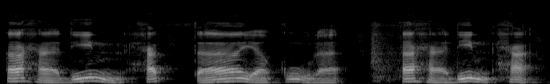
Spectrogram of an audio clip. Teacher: Nah, itu hukumnya izhar ya, dibaca jelas tanwin kasrah bertemu ha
